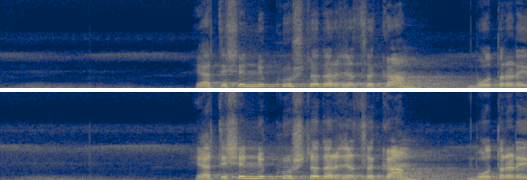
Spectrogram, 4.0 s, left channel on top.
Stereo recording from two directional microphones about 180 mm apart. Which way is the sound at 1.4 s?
10° left (ahead or behind).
